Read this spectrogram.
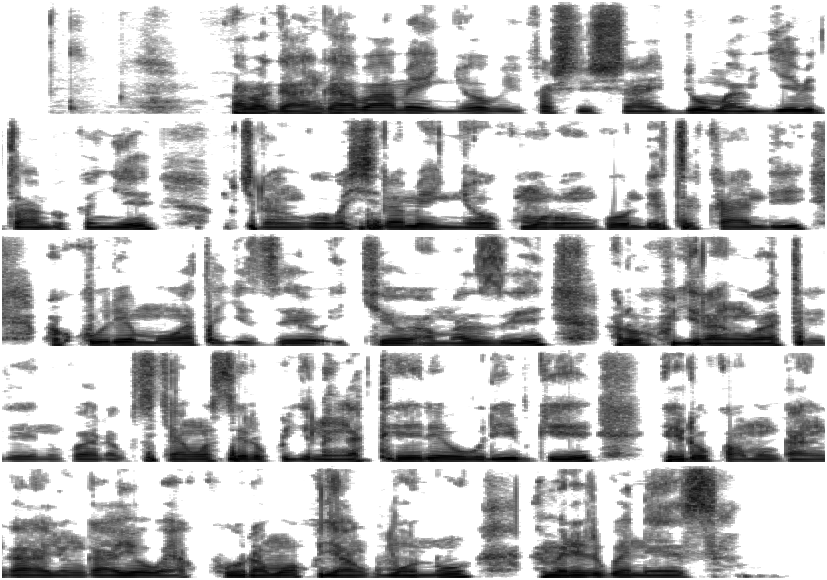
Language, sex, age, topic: Kinyarwanda, male, 18-24, health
